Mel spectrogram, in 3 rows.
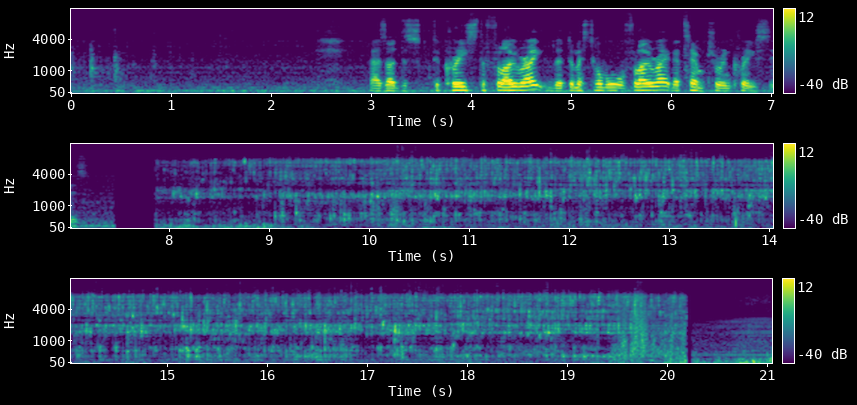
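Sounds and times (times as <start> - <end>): water from hose splashing on grate: 7.9 - 20.2.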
